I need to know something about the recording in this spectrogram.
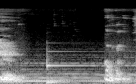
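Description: A man's voice trails off into a pause filled by soft, steady background music, with a held note coming in sharply under a second in. A short vocal sound follows near the end.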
